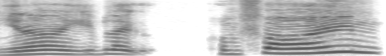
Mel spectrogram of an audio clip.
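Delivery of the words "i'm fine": put-on talking like a little kid, small childlike voice. Describing a man who talked almost like a little kid, imitating his little-kid voice. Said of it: "That's what he would just sound like that".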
